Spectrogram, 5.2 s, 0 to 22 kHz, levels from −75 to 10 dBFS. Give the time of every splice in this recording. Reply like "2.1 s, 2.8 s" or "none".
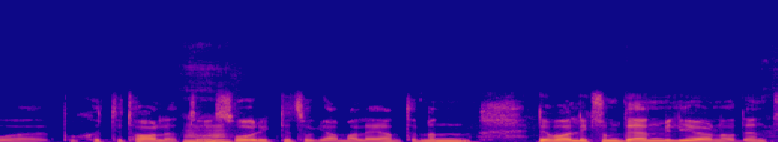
none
